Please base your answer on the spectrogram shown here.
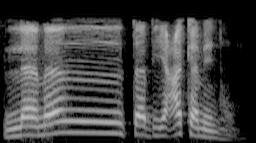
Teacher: اللام مفتوحة مش مكسورة، لمن تبعك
